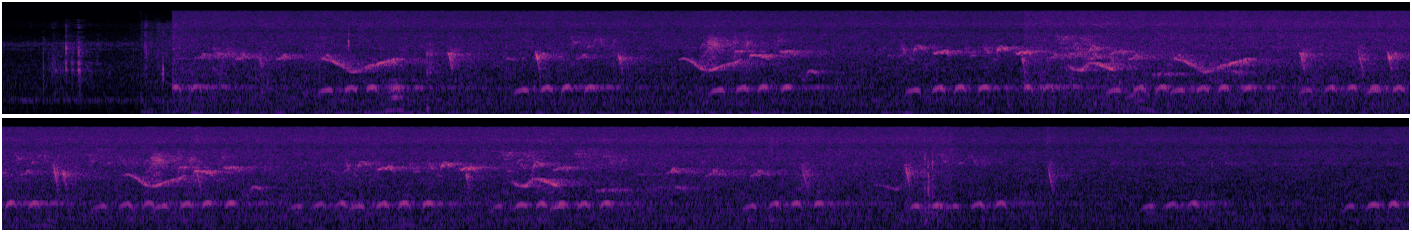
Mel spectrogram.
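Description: Wild birds calling: a short hooting note repeated evenly about every three-quarters of a second, with higher chirps and quick whistled notes scattered over it. It starts just under a second in.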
